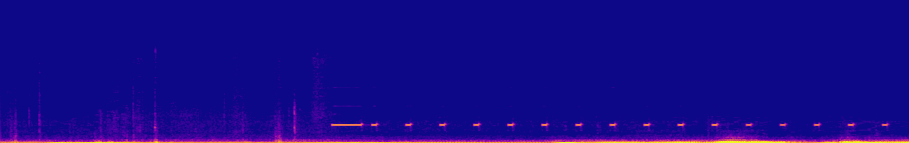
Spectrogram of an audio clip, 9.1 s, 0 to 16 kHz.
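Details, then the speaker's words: Hyundai Solaris 2015, 1.6 L 123 hp, 6-speed automatic, 65,000 km, in reverse, braked, under throttle: low rumble with chime beeping, rough crackling grind as the powertrain mount rubs the bent skid plate; fixed by bending the plate away. "вот в моём случае при включении задней передачи эта опора упиралась в касалась её и издавала вот такой неприятный звук"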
